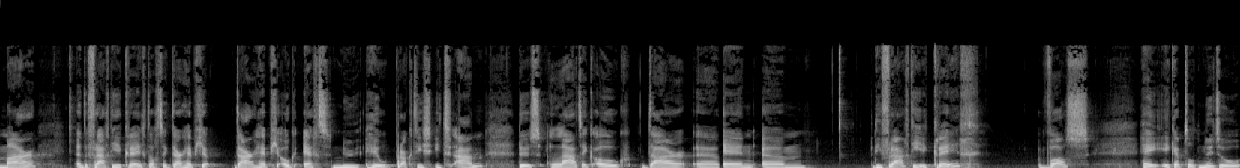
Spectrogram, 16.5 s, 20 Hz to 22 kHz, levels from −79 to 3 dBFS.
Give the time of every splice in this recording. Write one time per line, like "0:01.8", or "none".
0:09.6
